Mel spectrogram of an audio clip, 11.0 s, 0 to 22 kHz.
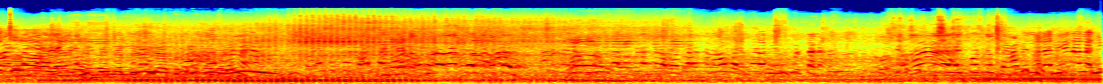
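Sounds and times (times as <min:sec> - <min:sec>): vehicle engine running: 0:01.2 - 0:06.5
women talking: 0:01.9 - 0:11.0.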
